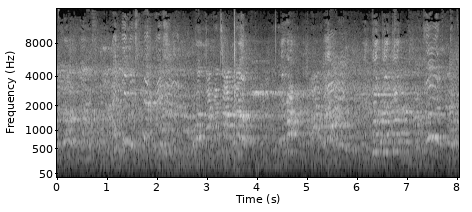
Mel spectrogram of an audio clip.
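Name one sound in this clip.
A crowd of children and adults chatters and shouts in a large echoing hall.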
